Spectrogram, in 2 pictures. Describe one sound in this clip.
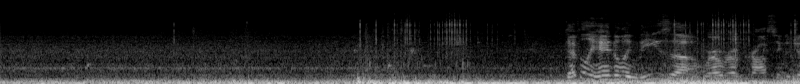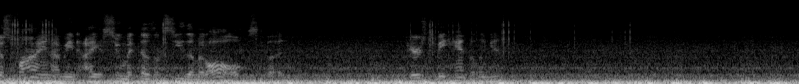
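A car rolls along a road with a low, steady rumble.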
